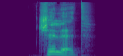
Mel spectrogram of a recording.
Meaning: second-person plural subjunctive I of chillen
- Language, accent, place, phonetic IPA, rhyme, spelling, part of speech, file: German, Germany, Berlin, [ˈt͡ʃɪlət], -ɪlət, chillet, verb, De-chillet.ogg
